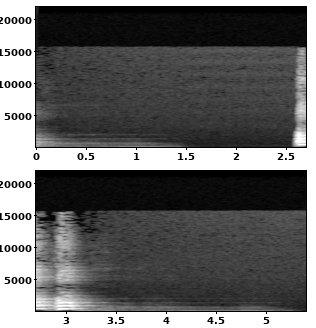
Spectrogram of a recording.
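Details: A Dobermann frightened by a coat lets out a double bark, preceded and followed by a drawn-out low growl that wavers in pitch.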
